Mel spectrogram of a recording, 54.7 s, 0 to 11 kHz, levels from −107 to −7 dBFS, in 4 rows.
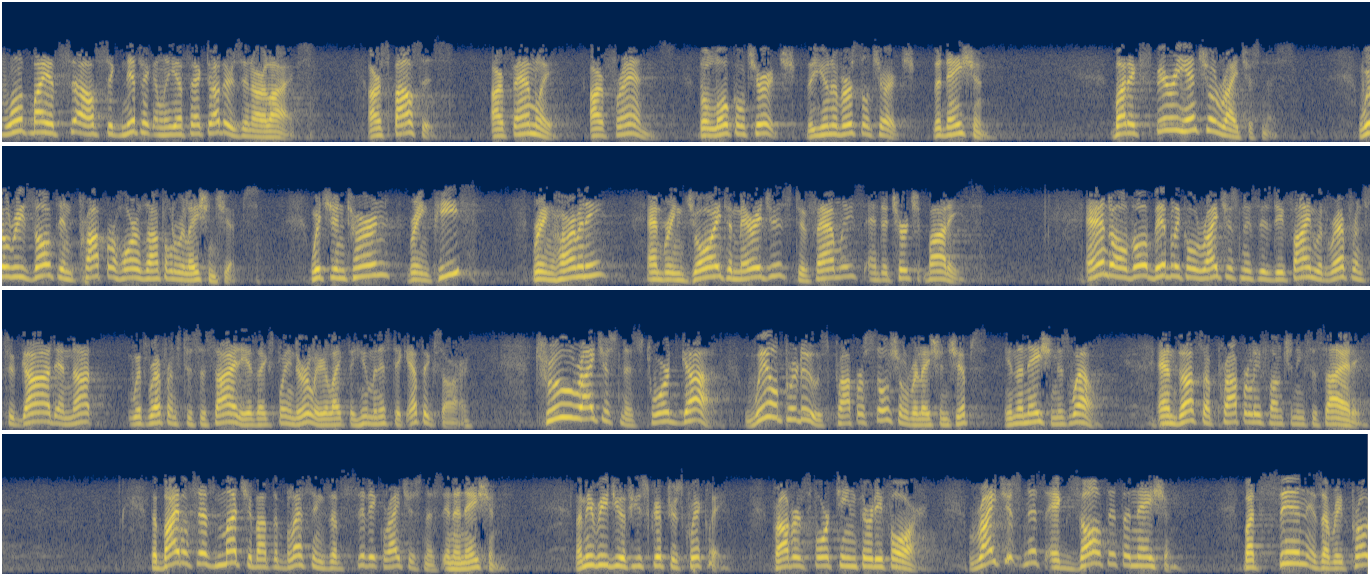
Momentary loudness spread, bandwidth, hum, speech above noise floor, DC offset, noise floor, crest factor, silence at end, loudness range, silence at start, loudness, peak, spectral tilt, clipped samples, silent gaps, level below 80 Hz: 12 LU; 4.1 kHz; none; 37 dB; under 0.1%; -58 dBFS; 18 dB; 0 s; 3 LU; 0 s; -22 LUFS; -4 dBFS; -11 dB/octave; under 0.1%; none; -66 dBFS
